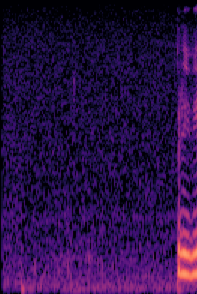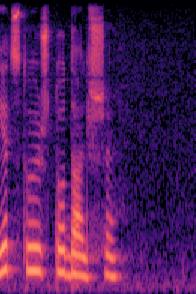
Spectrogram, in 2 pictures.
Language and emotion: Russian, neutral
